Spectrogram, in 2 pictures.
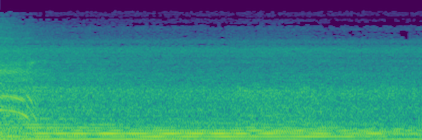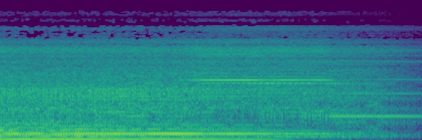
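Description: The final chord of a hardcore punk song is left to ring out on distorted guitar and bass, held steady and slowly fading. A thin high feedback tone rises over it about six seconds in, and the bass cuts out near the end.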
